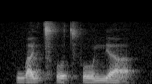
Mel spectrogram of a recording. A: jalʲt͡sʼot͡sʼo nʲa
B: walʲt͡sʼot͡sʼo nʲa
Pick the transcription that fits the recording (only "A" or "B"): B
